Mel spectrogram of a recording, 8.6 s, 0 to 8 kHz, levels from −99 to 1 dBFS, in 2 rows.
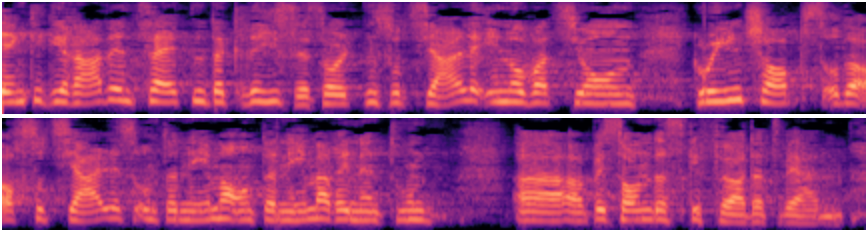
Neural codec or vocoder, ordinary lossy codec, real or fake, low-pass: codec, 16 kHz, 16 kbps, FreqCodec, larger model; none; fake; none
